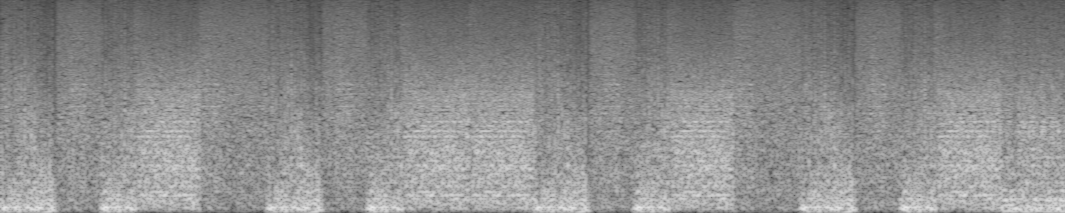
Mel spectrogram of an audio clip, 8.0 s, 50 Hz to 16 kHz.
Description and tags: Not sure I can explain exactly what happened here, but uploading as these processed files seem to be popular.
Basically this loop
was opened in Audacity, converted to mono and saved as a raw file, then imported into PaintShop Pro as an image (grayscale).
Bluring and brightness/contrast processing was applied.
Saved as a raw file.
Applied a low cut to remove DC offset and very low frequencies. Applied also a soft cut to high frequencies (was too aggressive otherwise).
Trimmed to the size of the original loop (importing into Paintshop Pro introduced some blank space at the end).
If you have a couple of hours spare I encourage you to try importing sounds to a graphics program, process them, export and import them back as sound.
The results are impredictable and you will drive yourself mad. But you may get a few interesting files out of that 2 hour session...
